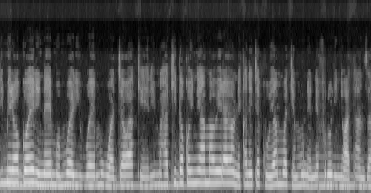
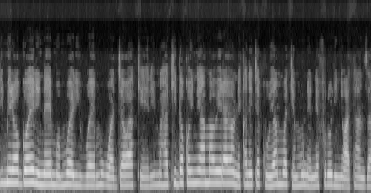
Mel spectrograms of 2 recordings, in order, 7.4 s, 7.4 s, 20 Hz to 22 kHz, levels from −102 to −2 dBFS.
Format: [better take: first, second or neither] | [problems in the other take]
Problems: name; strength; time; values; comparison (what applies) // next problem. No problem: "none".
second | background sound (Bass guitar); 13 dB below the speech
